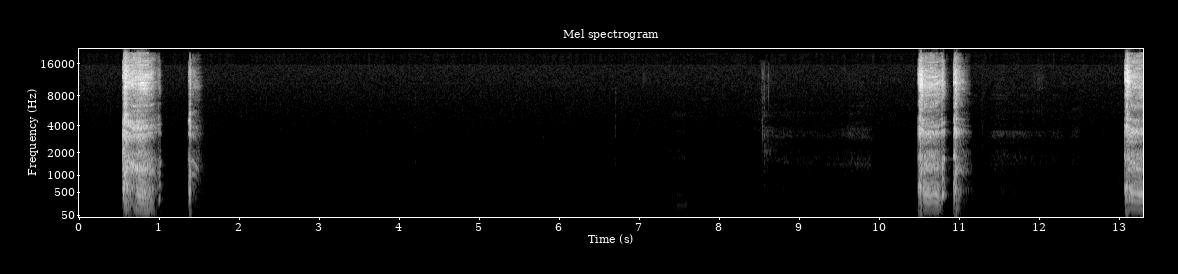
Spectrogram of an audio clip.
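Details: Female with a barky coughing fit: three bouts of harsh, barking coughs, each one or two explosive bursts, separated by long silences.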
